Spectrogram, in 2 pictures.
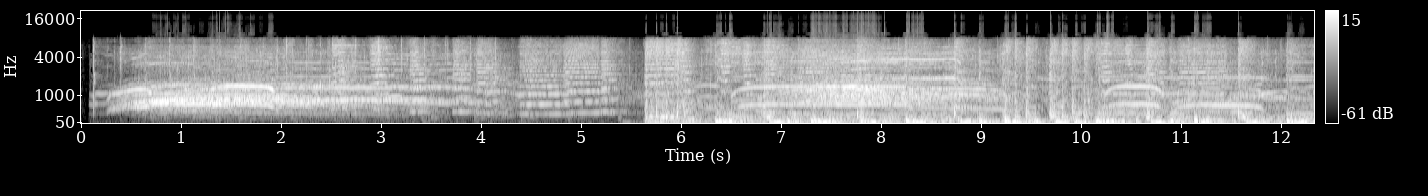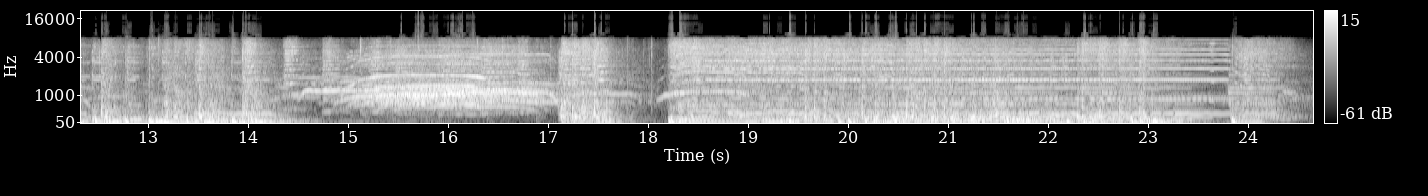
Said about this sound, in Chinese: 女士们、先生们，让我们掌声欢迎耿乐。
